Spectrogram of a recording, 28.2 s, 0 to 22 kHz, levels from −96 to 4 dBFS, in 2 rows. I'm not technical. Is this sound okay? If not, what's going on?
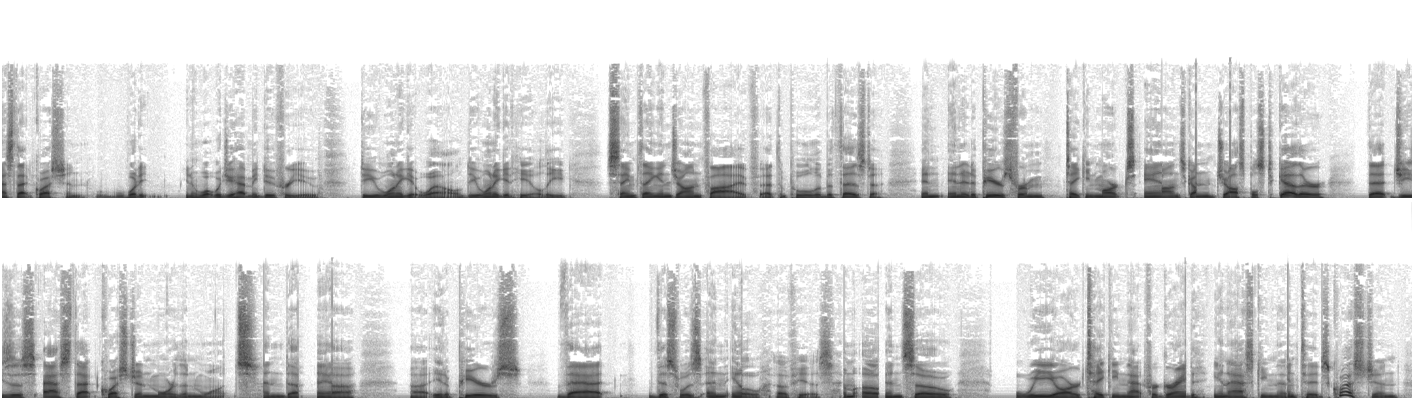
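No. Chunks out of order happens four times: 11.6 to 12.3 s (after "appears from taking mark's", before "together that jesus asked"), 16.7 to 17.4 s (after "question more than once"), 21.5 to 22.9 s (after "that this was an"), and 25.9 to 27.3 s. The speech arrives in pieces about a third of a second long, and one piece lands late and plays after the ones that should follow it. Nothing is missing, but those moments sound jumbled.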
